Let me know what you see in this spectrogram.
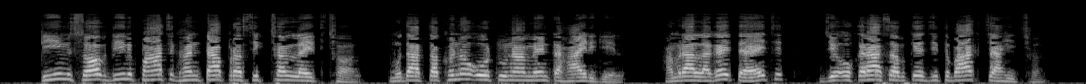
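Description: A speech recording with heavy low-bitrate codec damage throughout. The treble is bright but synthetic: s sounds come out gritty and metallic, and nothing sits above about 11.1 kHz. This is likely HE-AAC compression, with the upper band rebuilt by spectral band replication at a bitrate near 12 kbps. There is also pre-echo from 5.50 to 5.54 s, just before "हारि गेल हमरा लगैत". A 45 ms smear of hiss runs ahead of the attack because quantisation noise sized for the loud onset has spread back across the quiet start of its transform block.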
